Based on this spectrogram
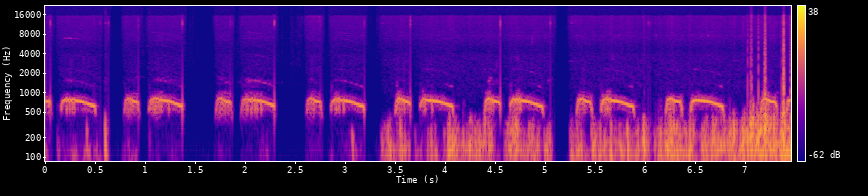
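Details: Spotted dove from Cà Mau, Vietnam, cooing hard in the sắm thổ style: quick bursts of short coos with falling tails, clean at first, then layered over a growing low booming rumble.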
